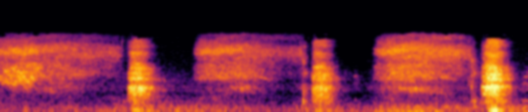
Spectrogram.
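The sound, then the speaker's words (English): A person demonstrates a breathing exercise with three loud breathing cycles, each a longer airy draw of breath followed by a short, sharp, forceful burst of air, breathing in at double the rate of breathing out, in a quick uneven rhythm with no talking. “breathe in fully, and then just let go.”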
